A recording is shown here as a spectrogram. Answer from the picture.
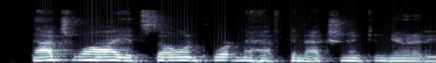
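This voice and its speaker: A man with an American accent talks very fast in a fairly high voice with a dark, mellow tone. His delivery is somewhat breathy, with fairly even intonation. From Pittsburgh, Pennsylvania, US. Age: 60s. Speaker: author and addiction recovery advocate. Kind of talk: podcast interview.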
